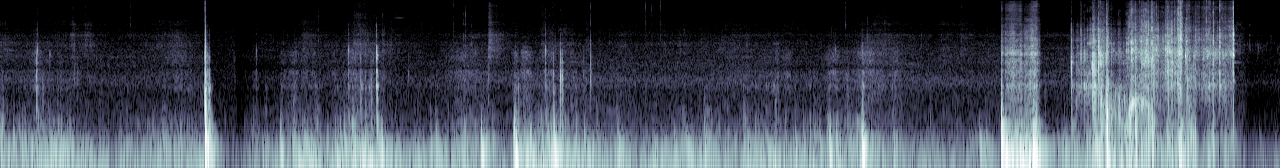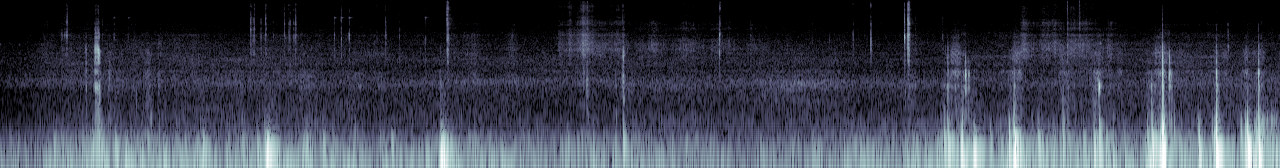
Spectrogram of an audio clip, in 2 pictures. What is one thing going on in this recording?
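Twigs snap and crack close by as a climber moves among tree branches.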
